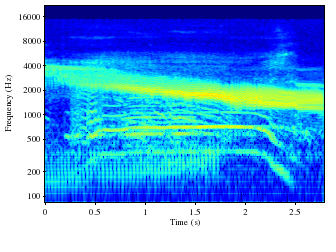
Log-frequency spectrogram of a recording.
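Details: Weddell seal, from a recording featuring two males and a practicing pup: one otherworldly gliding whistle that descends slowly with rich overtones, like a theremin, over low background noise.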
